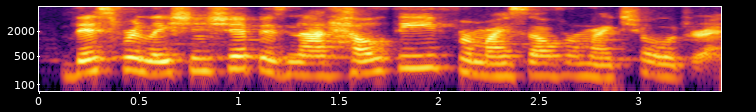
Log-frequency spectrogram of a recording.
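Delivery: plain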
